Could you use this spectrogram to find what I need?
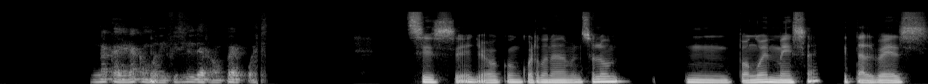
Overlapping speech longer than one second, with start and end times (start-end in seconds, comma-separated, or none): none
